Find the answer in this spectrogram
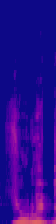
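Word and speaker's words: unit: यूनिट ले लीजिए, यूनिट की शुरुआत में भी आपका यू है, लेकिन उसको जब हम प्रोनाउंस करेंगे तो या से उसका पहला साउंड निकलेगा, ये भी कॉन्सोनेंट साउंड हुआ।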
